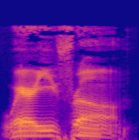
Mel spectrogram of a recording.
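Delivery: put-on old, grizzled Mississippi accent. Retelling a phone call, quoting a Mississippi pastor's question in a deep grizzled Mississippi accent. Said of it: "in his very deep Mississippi grizzled accent".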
